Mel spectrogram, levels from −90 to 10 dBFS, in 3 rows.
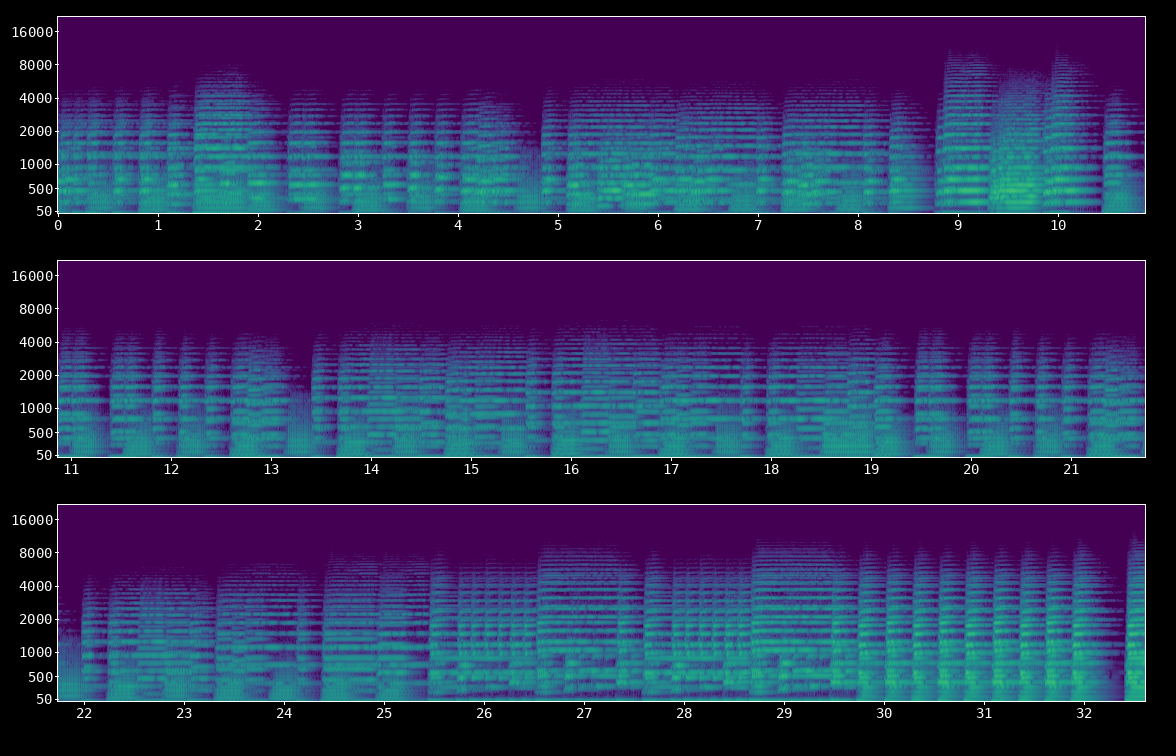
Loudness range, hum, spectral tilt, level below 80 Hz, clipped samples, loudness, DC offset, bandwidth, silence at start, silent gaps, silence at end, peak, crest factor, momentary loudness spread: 11 LU; none; -6 dB/octave; -52 dBFS; under 0.1%; -30 LUFS; 0.4%; 9.2 kHz; 0 s; none; 0 s; -6 dBFS; 24 dB; 14 LU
